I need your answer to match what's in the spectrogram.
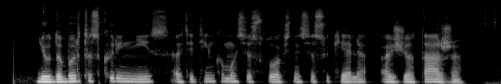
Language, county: Lithuanian, Vilnius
